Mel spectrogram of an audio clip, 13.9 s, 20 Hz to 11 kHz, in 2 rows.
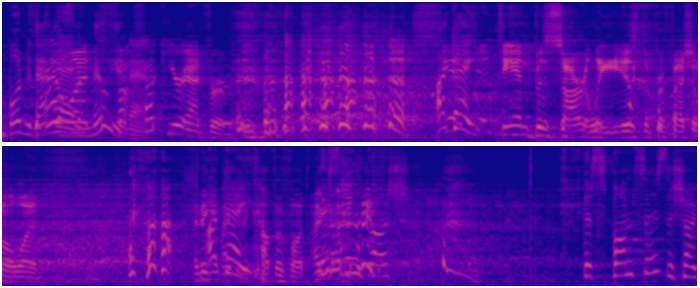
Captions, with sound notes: >> Or 10 or seven. >> I'm not pitching to channel nine [laughter]. >> Are you working with me, Josh? >> Are you kidding? >> Work with this. >> Okay. >> Dan, bizarrely, is the professional one at the table at the moment. Thank you for coming on board with it, Dan.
